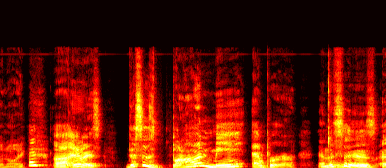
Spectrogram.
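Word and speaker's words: Bánh mì: they're probably Chicago illo uh anyways this is Bon Me Emperor and this is a Simco and nectar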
